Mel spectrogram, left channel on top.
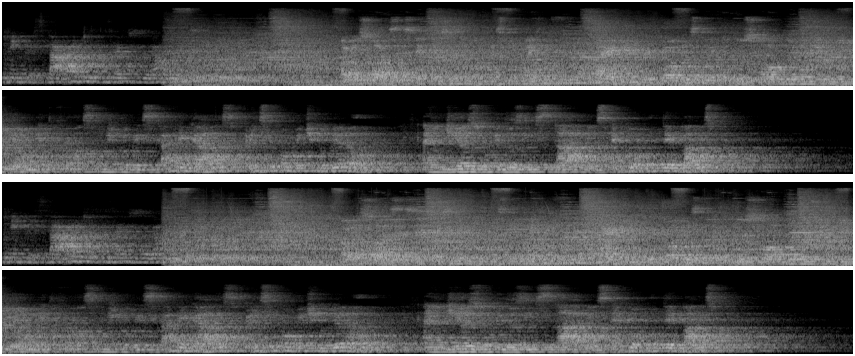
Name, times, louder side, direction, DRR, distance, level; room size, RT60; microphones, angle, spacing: voice 1, 0.0-2.0 12.8-13.3, equal, 20° left, -6 dB, 0.5 m, -31 dB
sound 1, 1.6-8.5, right 2 dB, 45° right, 0.4 m, -27 dB
voice 2, 3.3-12.2 12.5-15.7, equal, 85° left, -13 dB, 0.7 m, -26 dB
4.8 x 2.4 x 2.2 m, 2.7 s
head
